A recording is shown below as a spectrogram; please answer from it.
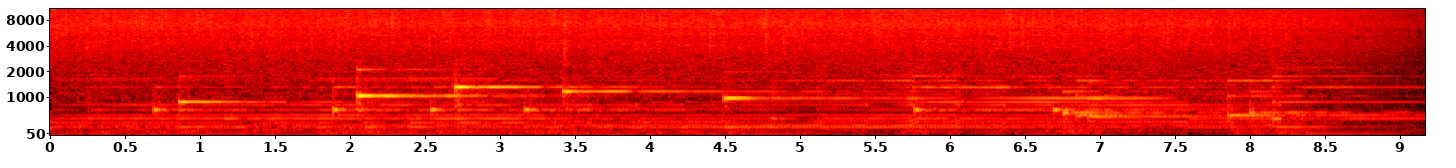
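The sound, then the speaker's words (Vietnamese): Rain falls in a shower as a soft, steady hiss of drops that continues throughout, with gentle melodic notes playing over it. “Hai người còn chưa bước ra khỏi cửa thì cơn mưa đã bất ngờ ập tới.”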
